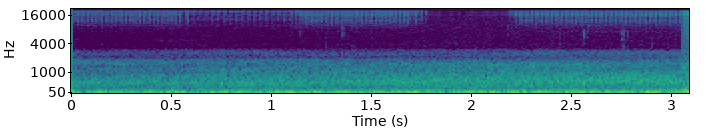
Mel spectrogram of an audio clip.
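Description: Airplane taking off at Manchester Airport, a loud, steady engine roar from close range that holds throughout without a break.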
